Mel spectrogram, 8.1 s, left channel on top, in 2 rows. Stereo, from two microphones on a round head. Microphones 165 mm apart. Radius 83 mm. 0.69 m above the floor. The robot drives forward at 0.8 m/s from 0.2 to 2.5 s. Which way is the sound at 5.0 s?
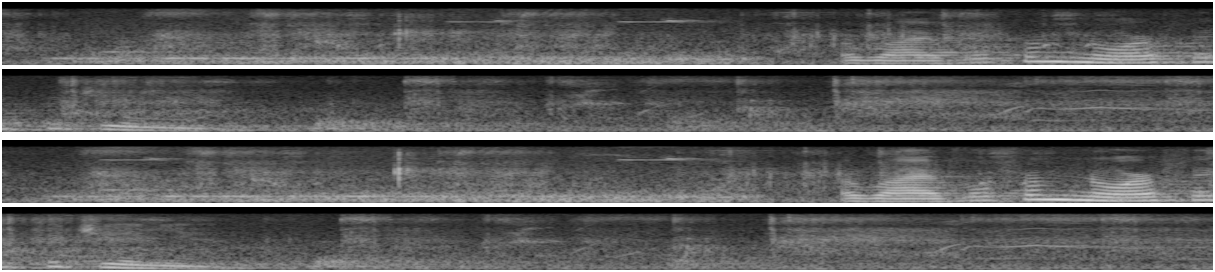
Centre (ahead or behind).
